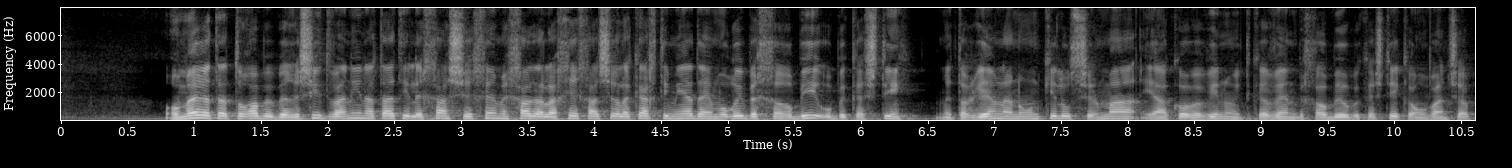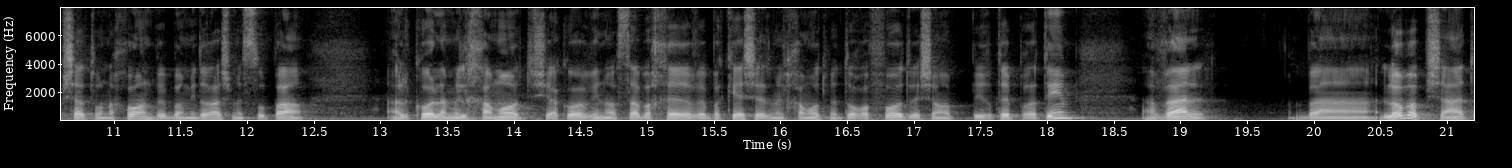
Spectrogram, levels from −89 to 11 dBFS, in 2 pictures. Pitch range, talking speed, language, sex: 110-150 Hz, 140 wpm, Hebrew, male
